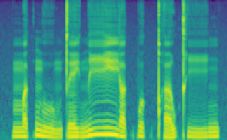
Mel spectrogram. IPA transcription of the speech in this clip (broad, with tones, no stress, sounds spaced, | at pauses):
m ɐ˨˥ k̚ n̪ uː˨˩ m t̪ e˨ j n̪ iː˥ j ɐ˨˥ k̚ p ʊ˨˥ k̚ pʰ ɐ˨˥ w kʰ iː˨˧ ŋ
